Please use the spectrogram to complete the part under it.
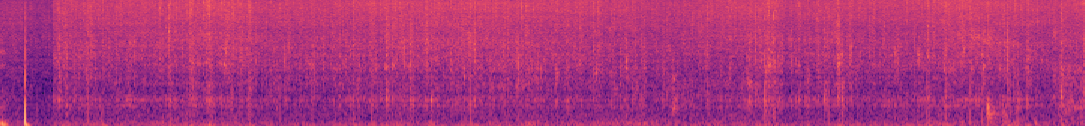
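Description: Perch fillets fry in a hot pan with a steady, loud, crackling sizzle that starts right after a brief knock and continues unbroken.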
